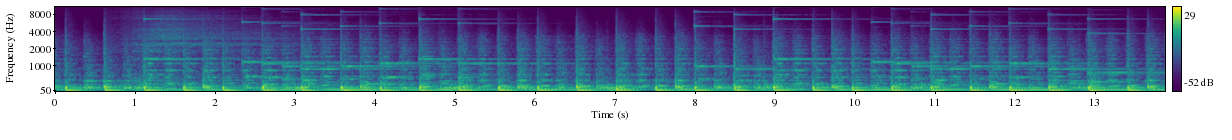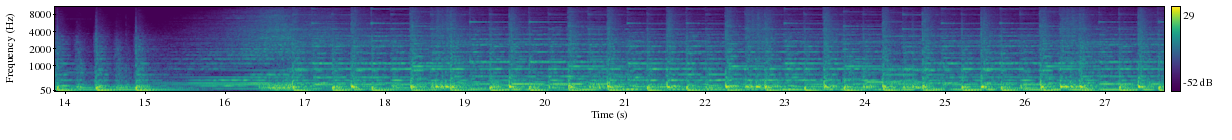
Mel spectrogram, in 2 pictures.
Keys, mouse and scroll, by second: 0.7 f, 3.4-6.5 drag.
